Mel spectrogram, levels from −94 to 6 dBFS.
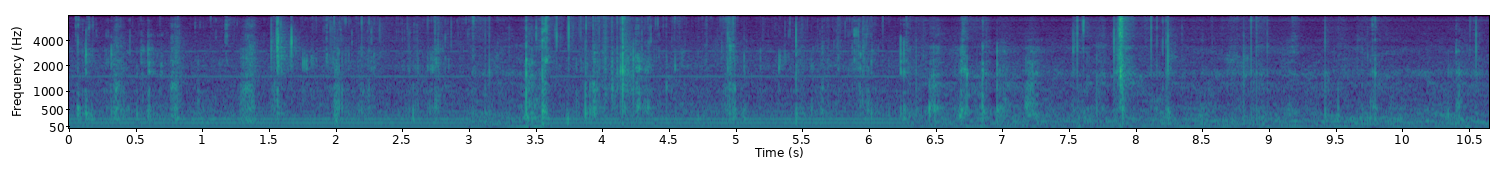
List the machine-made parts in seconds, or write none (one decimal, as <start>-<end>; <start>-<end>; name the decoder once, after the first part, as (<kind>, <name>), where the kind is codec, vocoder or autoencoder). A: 3.0-3.6 (codec, SNAC); 6.3-10.7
